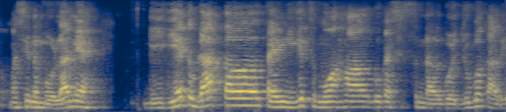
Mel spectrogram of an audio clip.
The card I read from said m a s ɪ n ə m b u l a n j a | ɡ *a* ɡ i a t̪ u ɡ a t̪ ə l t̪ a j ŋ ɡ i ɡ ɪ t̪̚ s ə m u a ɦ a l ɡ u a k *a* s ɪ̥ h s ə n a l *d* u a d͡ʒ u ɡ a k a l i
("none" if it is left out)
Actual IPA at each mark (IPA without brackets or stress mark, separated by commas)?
i, a, ɡ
